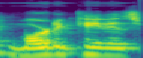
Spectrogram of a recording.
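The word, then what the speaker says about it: Mordenkainen: have an anime Moment cast fly fly morning Moran kanan's faithful Hound oh okay Mor kanan's faithful Hound good to know as you go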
